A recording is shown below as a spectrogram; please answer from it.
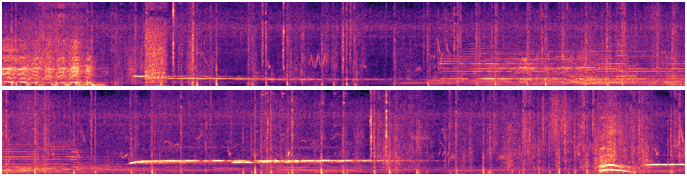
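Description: A horse in the Western video game Red Dead Redemption clip-clops along at a steady pace under layered game music, then gives a loud, close whinny near the end.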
